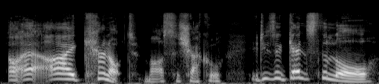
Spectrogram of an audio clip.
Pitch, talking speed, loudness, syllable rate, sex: 195 Hz, 140 wpm, -16 LUFS, 4.4 syllables/s, male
